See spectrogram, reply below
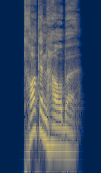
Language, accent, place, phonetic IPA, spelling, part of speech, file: German, Germany, Berlin, [ˈtʁɔkn̩ˌhaʊ̯bə], Trockenhaube, noun, De-Trockenhaube.ogg
- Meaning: hair dryer hood, hood of hair dryer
